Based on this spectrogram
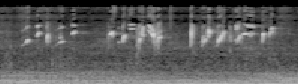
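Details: Goldfinch song as fast tinkling twitter, clusters of high sharp notes and quick slurred chirps packed closely, with a steady low hum underneath.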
